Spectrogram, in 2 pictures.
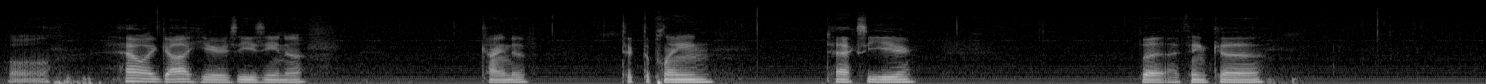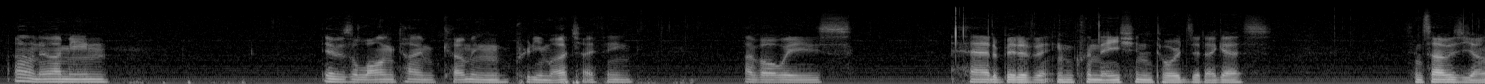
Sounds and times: Speech: 0.0 - 3.1, 4.8 - 5.4, 6.2 - 7.2, 8.3 - 9.2, 11.4 - 12.8, 15.0 - 16.0, 18.1 - 21.2, 22.3 - 23.4, 24.4 - 27.6, 29.0 - 29.7.

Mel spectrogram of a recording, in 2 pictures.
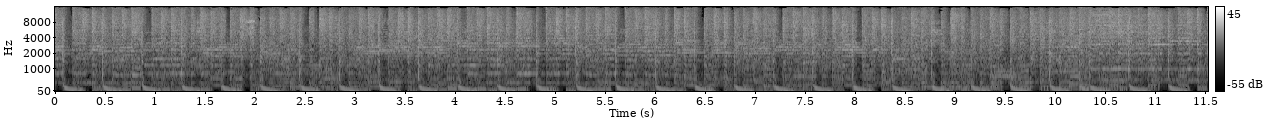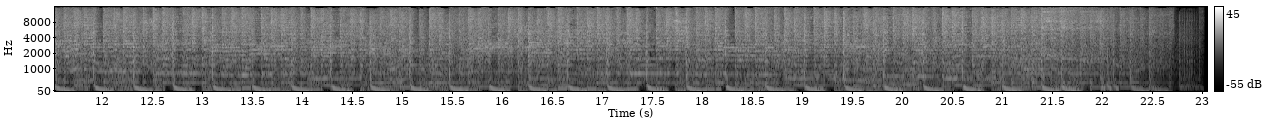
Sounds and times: Exciting music: 0.0 - 23.0.

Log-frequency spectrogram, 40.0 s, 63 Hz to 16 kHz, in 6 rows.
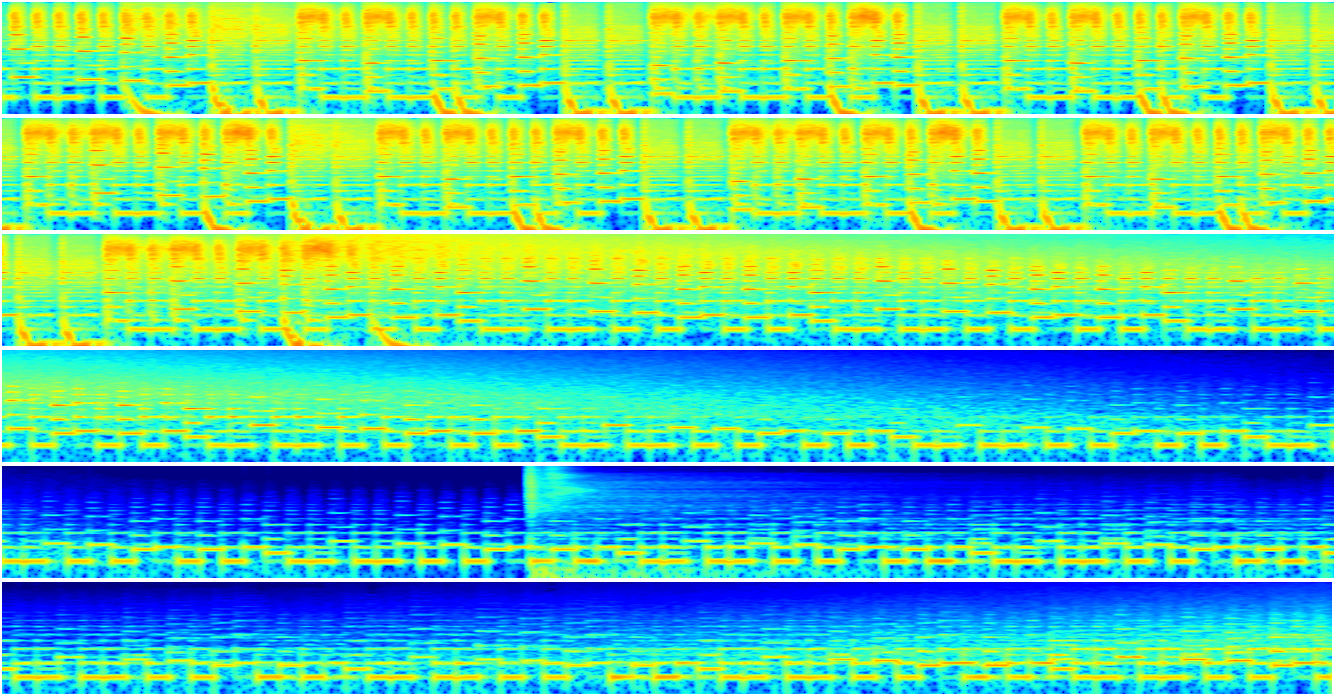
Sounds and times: Techno: 0.0 - 39.9
Trance music: 0.0 - 39.9.

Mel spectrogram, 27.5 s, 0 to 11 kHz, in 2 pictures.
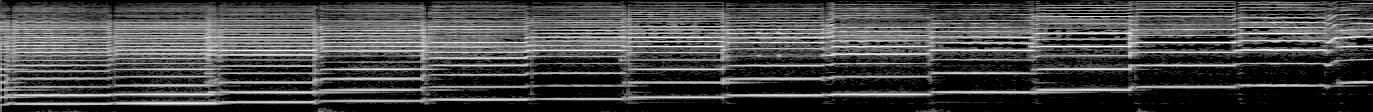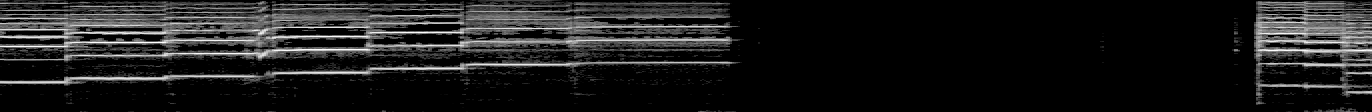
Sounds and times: Music: 0.0 - 21.2, 26.1 - 27.4.

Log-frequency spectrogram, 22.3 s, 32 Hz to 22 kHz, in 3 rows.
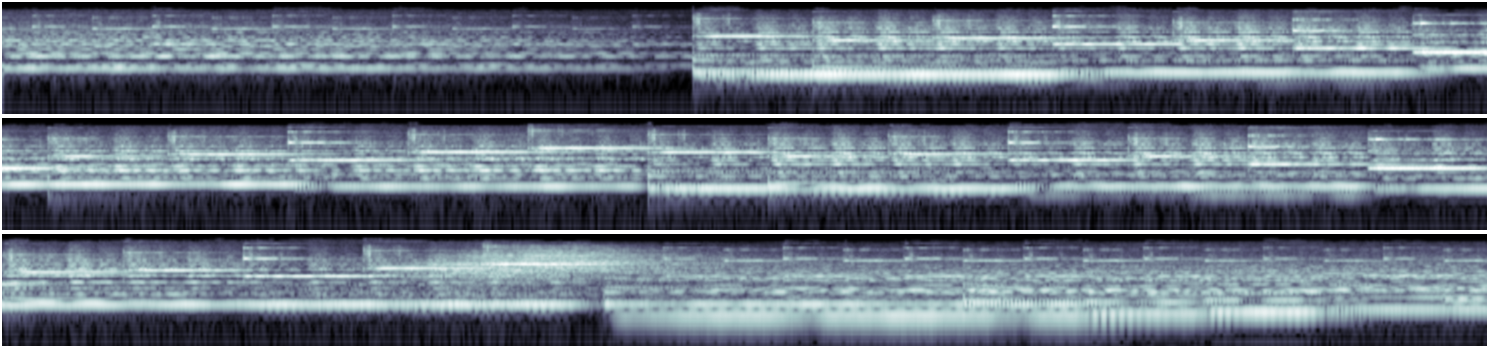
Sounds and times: Music: 0.0 - 22.2.

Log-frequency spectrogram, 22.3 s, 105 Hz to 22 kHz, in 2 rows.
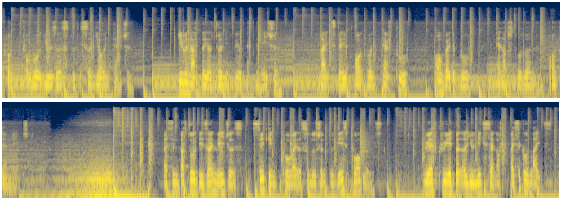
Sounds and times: Speech: 0.0 - 2.6, 3.5 - 5.6, 6.3 - 11.8, 14.4 - 18.8, 19.6 - 22.2
Music: 0.0 - 22.3.

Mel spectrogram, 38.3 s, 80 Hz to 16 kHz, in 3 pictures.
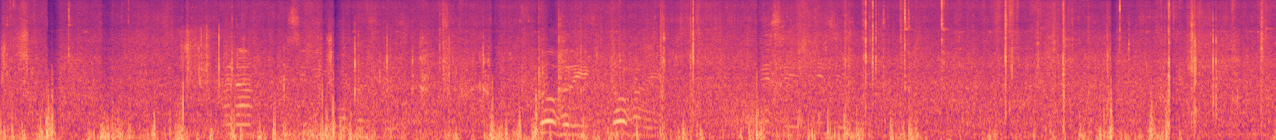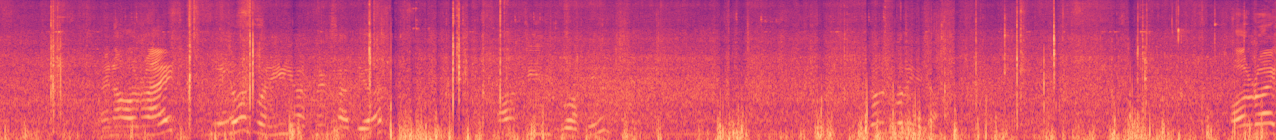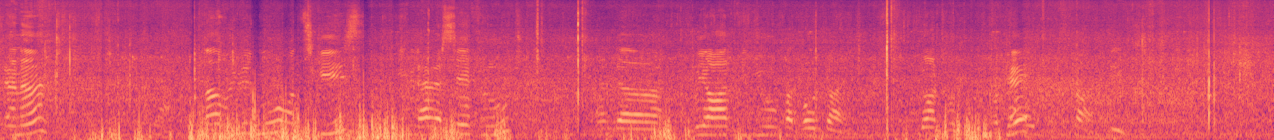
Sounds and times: Outside, rural or natural: 0.0 - 38.2
Speech: 2.2 - 4.2, 5.4 - 6.7, 7.6 - 8.6, 13.8 - 16.6, 17.7 - 19.0, 21.4 - 22.3, 25.1 - 26.0, 27.0 - 30.7, 31.5 - 34.0, 34.6 - 36.9.

